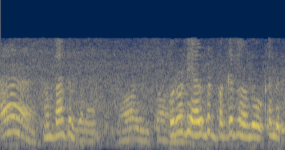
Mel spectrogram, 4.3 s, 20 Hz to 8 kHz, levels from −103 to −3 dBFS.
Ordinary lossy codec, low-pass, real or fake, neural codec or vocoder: AAC, 16 kbps; 7.2 kHz; real; none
